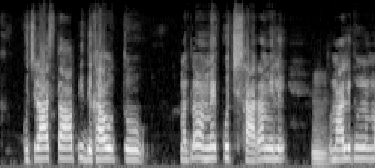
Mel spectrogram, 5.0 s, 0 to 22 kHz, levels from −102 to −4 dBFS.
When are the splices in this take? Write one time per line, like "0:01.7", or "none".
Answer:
none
